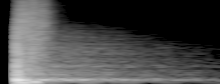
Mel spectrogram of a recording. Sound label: Run Default, Footsteps; Warframe; Operator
